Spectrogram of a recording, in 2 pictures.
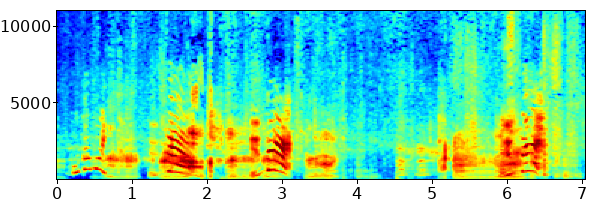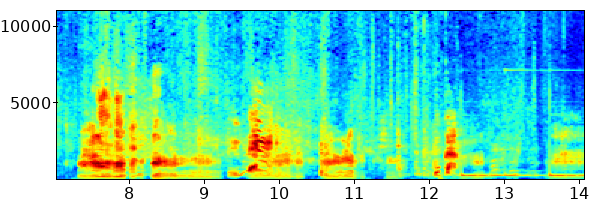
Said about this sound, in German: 16 Husky-Welpen wuseln um ihre Beine.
